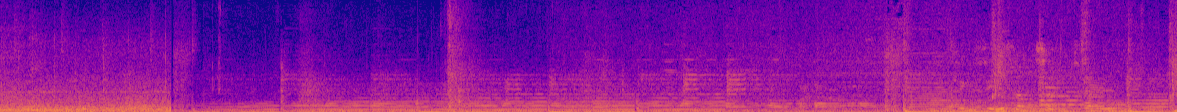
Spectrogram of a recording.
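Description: Rumbling interior of a moving airport train at Hong Kong International Airport, steady low hum with clunks and rail noise, with some background voices.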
